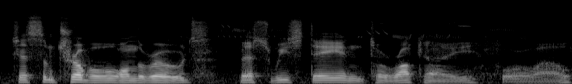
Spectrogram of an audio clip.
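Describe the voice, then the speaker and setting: A man uses a put-on character voice at a very deep, low pitch. He moves at a fairly slow pace. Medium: video game.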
